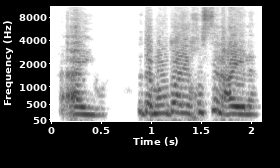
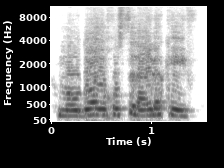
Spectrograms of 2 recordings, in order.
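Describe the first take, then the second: First: Said in the usual way. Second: Put-on suspicious young man. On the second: A narrator's reading. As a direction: lower voice, questioning العيلة with a falling doubt. Taher echoes her suspiciously. (بصوت رجالي واطي ومتشكك في كلمة العيلة)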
